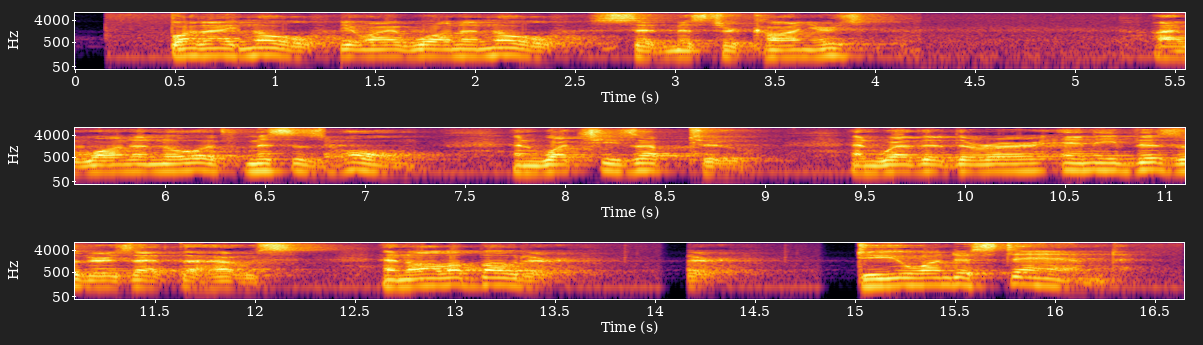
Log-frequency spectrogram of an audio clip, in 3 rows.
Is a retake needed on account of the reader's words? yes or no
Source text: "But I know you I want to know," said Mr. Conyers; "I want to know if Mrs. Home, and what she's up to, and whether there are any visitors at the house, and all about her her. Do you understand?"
no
